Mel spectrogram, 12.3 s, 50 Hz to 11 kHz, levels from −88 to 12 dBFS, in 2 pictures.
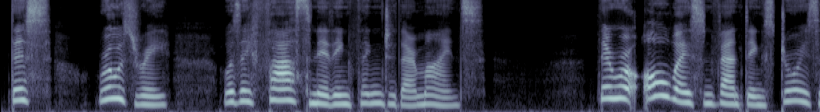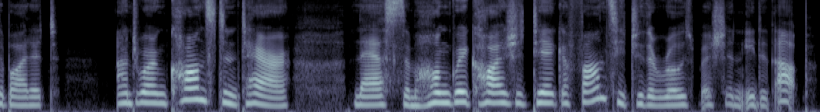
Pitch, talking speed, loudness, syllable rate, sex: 245 Hz, 180 wpm, -20 LUFS, 5.5 syllables/s, female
